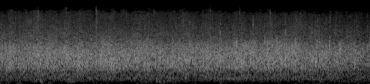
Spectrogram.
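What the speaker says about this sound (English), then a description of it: "Please applaud Patrick, who's come us to tell us about everything." Dense, steady applause from a conference audience greeting a speaker at EuroPython, a continuous broadband wash of many hands clapping at even loudness throughout.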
